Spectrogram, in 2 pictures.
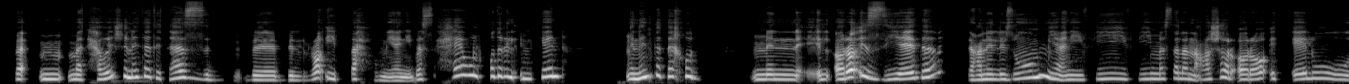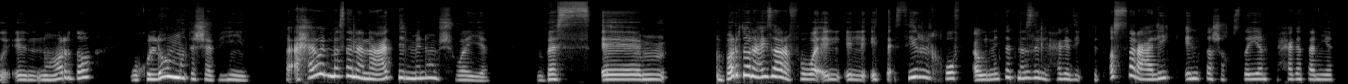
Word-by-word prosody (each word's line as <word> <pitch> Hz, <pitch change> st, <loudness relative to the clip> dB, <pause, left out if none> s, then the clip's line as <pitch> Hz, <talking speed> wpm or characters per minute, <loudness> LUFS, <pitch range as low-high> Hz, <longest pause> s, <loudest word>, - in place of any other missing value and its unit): ف -, -, 0 dB, 0.2 s
م 240 Hz, 0 st, +2 dB
ما 230 Hz, +1 st, +1 dB
تحاولش 250 Hz, -, -1 dB
إن 330 Hz, -, +7 dB
أنتَ 335 Hz, +3 st, +2 dB
تتهز 285 Hz, -4 st, -1 dB
ب -, -, -4 dB, 0.2 s
ب 205 Hz, -1 st, -2 dB
بالرأي 215 Hz, +8 st, -1 dB
بتاعهم 240 Hz, -6 st, -6 dB
يعني. 170 Hz, -1 st, -1 dB
بس 235 Hz, +4 st, -5 dB
حاول 420 Hz, +2 st, +1 dB
قدر 380 Hz, 0 st, +2 dB
الإمكان 335 Hz, +3 st, +3 dB, 0.7 s
إن 250 Hz, +1 st, +7 dB
أنتَ 350 Hz, +7 st, +5 dB
تاخد 365 Hz, -3 st, 0 dB, 0.5 s
من 230 Hz, -1 st, +1 dB
الآراء 245 Hz, -, +4 dB
الزيادة 260 Hz, +4 st, +2 dB, 0.3 s
عن 220 Hz, +2 st, +2 dB
اللزوم 245 Hz, +7 st, +1 dB
يعني 220 Hz, -4 st, -1 dB
في 250 Hz, +3 st, -5 dB
في 245 Hz, +1 st, -7 dB
مثلًا 255 Hz, -1 st, -2 dB
10 270 Hz, +7 st, -2 dB
آراء 240 Hz, +4 st, 0 dB
اتقالوا 255 Hz, -2 st, -3 dB, 0.2 s
النهارده 265 Hz, +10 st, -2 dB, 0.4 s
وكلهم 255 Hz, -, +6 dB
متشابهين، 220 Hz, -6 st, -4 dB, 0.4 s
فاحاول 380 Hz, +8 st, +1 dB
مثلًا 365 Hz, -8 st, +3 dB
أعدل 300 Hz, +5 st, +2 dB
منهم 290 Hz, +2 st, +1 dB
شوية. 195 Hz, -8 st, -6 dB, 0.5 s
بس 235 Hz, +4 st, -3 dB
آمم، 230 Hz, +1 st, +1 dB, 0.5 s
برضو 435 Hz, +1 st, +4 dB
أنا 380 Hz, -3 st, +6 dB
عايزة 365 Hz, +2 st, +4 dB
أعرف 265 Hz, -9 st, +3 dB
هو 240 Hz, -1 st, +1 dB
ال 225 Hz, +1 st, -1 dB
ال 220 Hz, -1 st, -4 dB
التأثير 280 Hz, +8 st, -1 dB
الخوف 280 Hz, -3 st, -3 dB, 0.2 s
أو 215 Hz, -, +2 dB
إن 225 Hz, -, -4 dB
أنتَ 250 Hz, +6 st, -4 dB
تنزل 295 Hz, -1 st, -2 dB
الحاجة 250 Hz, 0 st, -5 dB
دي، 220 Hz, -2 st, -9 dB
بتأثر 410 Hz, -3 st, -3 dB
عليك 265 Hz, +7 st, 0 dB
أنتَ 265 Hz, 0 st, -2 dB
شخصيًا 240 Hz, +1 st, -5 dB
في 220 Hz, -, -27 dB
حاجة 245 Hz, +2 st, -5 dB
تانية؟ 230 Hz, -2 st, -4 dB
250 Hz, 140 wpm, -20 LUFS, 230-300 Hz, 0.7 s, إن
